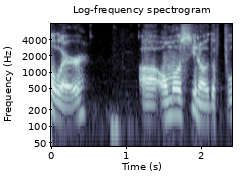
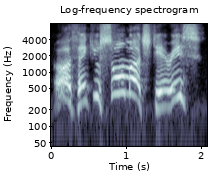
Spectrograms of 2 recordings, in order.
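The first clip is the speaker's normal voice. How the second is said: put-on high, sweet thanks from a fussy old lady; a much higher, doting old elf voice; gushing old elf scribe; 13 semitones higher, 3 dB louder than usual. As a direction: coo your thanks like a grandmother. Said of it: "she says".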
